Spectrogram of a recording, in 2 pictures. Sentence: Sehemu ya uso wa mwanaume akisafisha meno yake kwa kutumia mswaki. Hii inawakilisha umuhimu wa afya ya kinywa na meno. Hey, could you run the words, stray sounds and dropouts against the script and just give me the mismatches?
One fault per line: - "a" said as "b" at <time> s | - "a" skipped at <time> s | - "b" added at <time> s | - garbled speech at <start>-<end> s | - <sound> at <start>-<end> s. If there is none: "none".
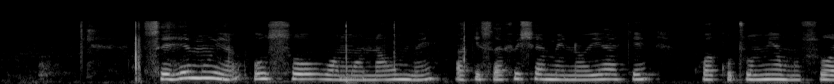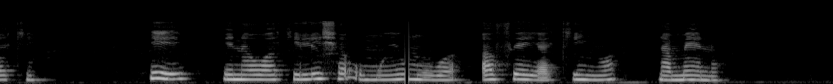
- dropout at 12.4-12.4 s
